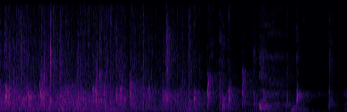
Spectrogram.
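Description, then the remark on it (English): A church audience breaks into dense, steady applause, many hands clapping at once in a bright continuous patter that thins out toward the end, with a few sharp individual claps standing out. “Oh, that's worth a clap.”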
